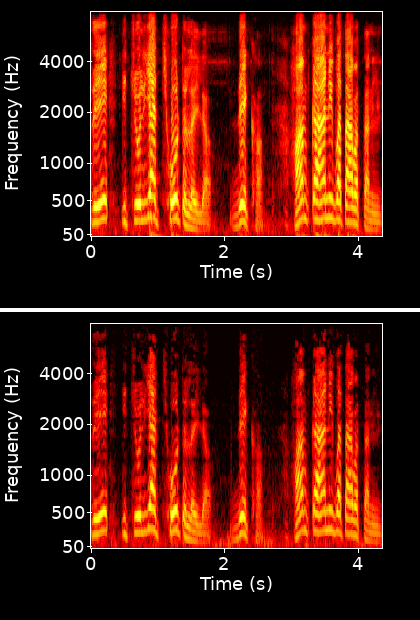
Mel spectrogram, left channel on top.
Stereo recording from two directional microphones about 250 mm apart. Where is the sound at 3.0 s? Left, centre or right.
Centre.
